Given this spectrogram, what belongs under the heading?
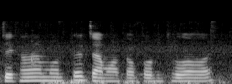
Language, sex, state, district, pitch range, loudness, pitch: Bengali, male, Tripura, West Tripura, 150-170 Hz, -18 LUFS, 155 Hz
